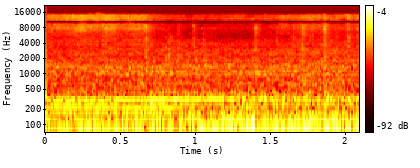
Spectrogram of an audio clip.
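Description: Steady low rumble of a car engine and road noise heard inside the cabin while driving, with a faint steady hum that stops about halfway through.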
